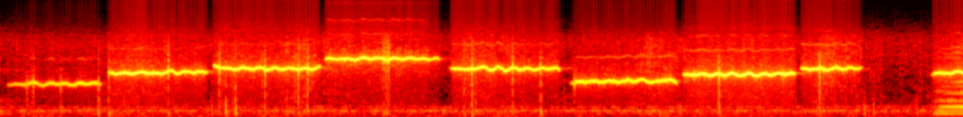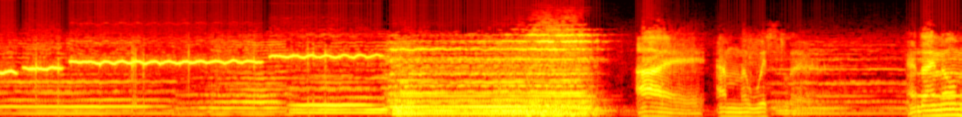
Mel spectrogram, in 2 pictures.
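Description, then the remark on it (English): A lone whistler carries the slow, eerie theme tune of the radio show The Whistler, the Signal Oil Program, in clear, sustained notes that rise and fall, then a full orchestra takes over the melody and swells to a loud, dramatic finish. “That whistle is your signal for the Signal Oil Program, The Whistler.”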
